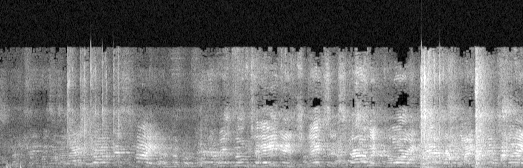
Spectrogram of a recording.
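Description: A handler calls out commands to a dog with animation in a large echoing hall.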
